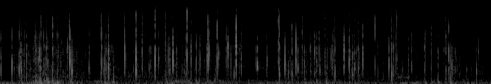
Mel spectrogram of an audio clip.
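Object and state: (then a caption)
Plastic bag of cotton wool. A full plastic bag of cotton wool is squeezed and scratched with long nails, making a dense run of crisp crinkling and sharp, bright crackles over a soft muffled rustle. The quick clicks keep overlapping, each dying away almost at once, so the texture stays busy and brittle the whole time.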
